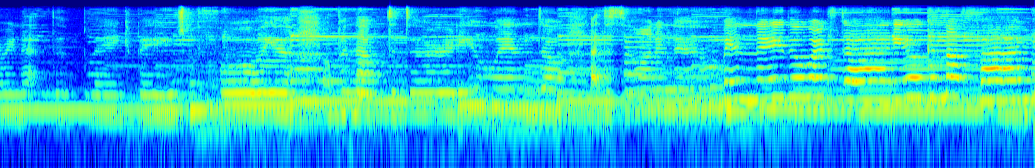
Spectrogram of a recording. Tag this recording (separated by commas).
Female singing, Music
